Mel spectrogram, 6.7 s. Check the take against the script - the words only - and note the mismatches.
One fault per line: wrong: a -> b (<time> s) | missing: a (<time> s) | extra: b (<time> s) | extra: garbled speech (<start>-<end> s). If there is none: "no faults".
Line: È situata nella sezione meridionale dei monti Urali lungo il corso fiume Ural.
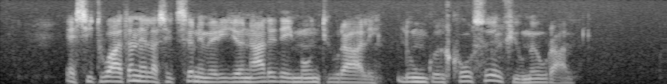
extra: del (4.9 s)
